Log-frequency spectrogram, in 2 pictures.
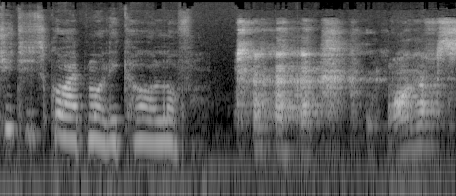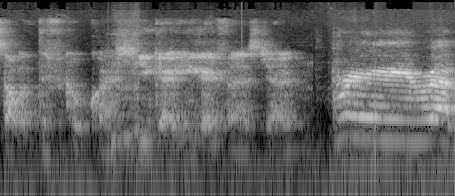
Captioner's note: laughter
